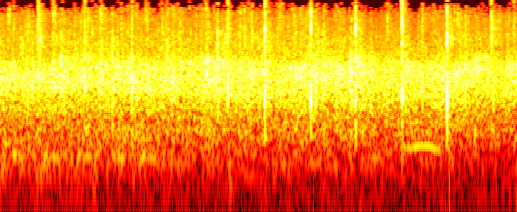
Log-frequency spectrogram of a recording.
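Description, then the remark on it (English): Sustained applause from an audience for the panelists at the end of a panel conversation, a dense steady patter of many hands clapping at an even level throughout, with a few sharper individual claps standing out. “Can I please ask for a big round of applause for my panelists?”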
